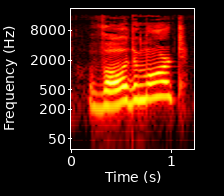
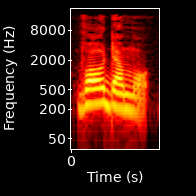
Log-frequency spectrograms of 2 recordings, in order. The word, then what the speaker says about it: Voldemort: It's uh Everyone's been pronouncing it Voldemort, but it's supposed to be Voldemort. The T is the T is uh, silent, and the D Voldemort. It's not D E R. It's D A H.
